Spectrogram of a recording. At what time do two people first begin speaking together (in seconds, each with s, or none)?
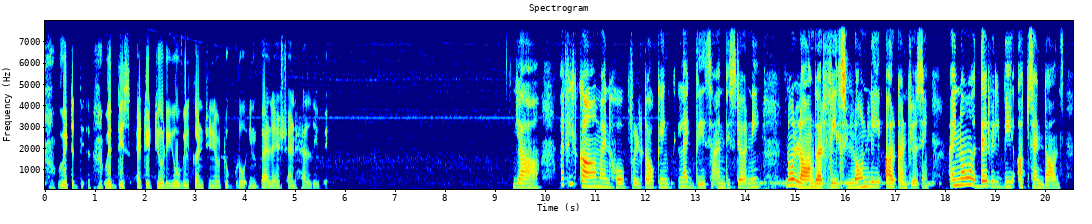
none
